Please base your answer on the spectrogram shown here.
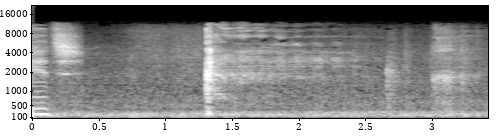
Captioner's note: shocked laughter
